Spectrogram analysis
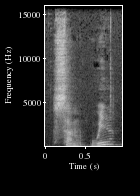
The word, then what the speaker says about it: Samhain: Et le mot fuin qui voudrait dire fin, et qu'on prononcerait par glissement dialectique win. Some win, so win, la fin de l'été.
